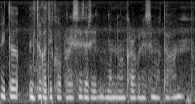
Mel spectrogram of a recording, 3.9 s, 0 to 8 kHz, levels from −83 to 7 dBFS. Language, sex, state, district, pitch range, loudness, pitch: Nagamese, female, Nagaland, Dimapur, 195-215 Hz, -16 LUFS, 200 Hz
